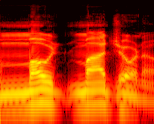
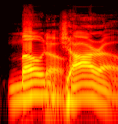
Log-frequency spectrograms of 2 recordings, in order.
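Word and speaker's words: Mounjaro: Mojouro. Oh no. It's Madno. Monjaro.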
